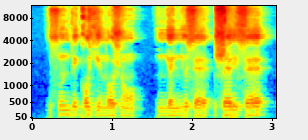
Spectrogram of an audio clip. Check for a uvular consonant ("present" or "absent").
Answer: absent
